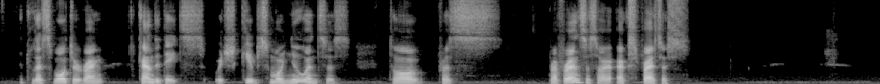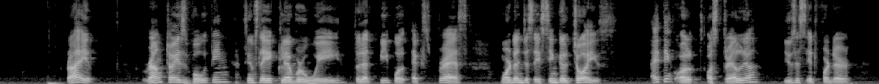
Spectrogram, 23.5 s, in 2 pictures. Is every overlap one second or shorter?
Yes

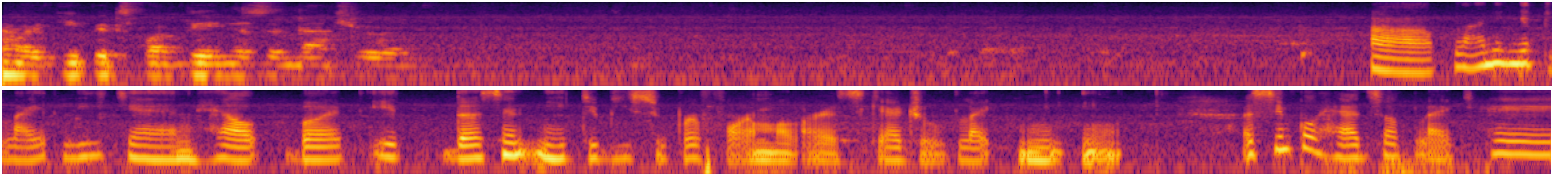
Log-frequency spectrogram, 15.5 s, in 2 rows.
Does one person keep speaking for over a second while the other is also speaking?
No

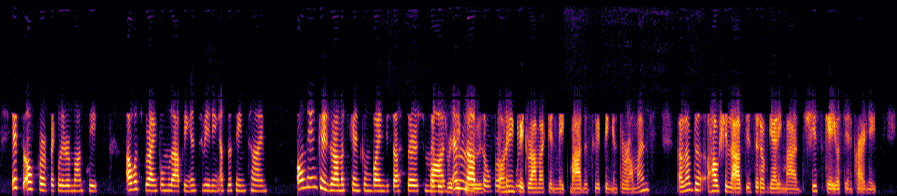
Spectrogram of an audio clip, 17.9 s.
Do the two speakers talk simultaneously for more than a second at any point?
Yes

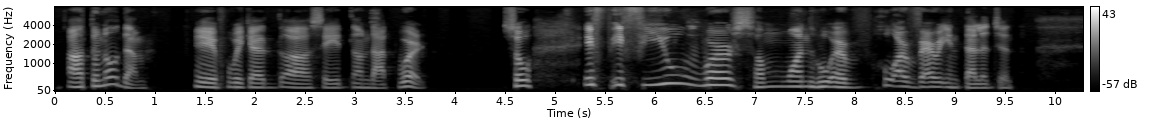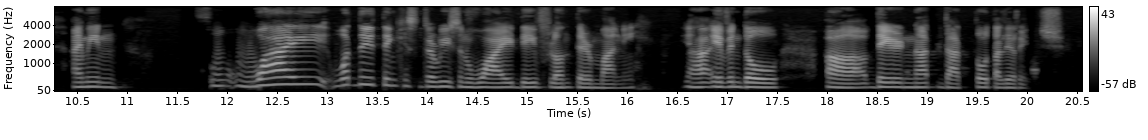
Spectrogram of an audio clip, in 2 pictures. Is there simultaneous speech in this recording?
No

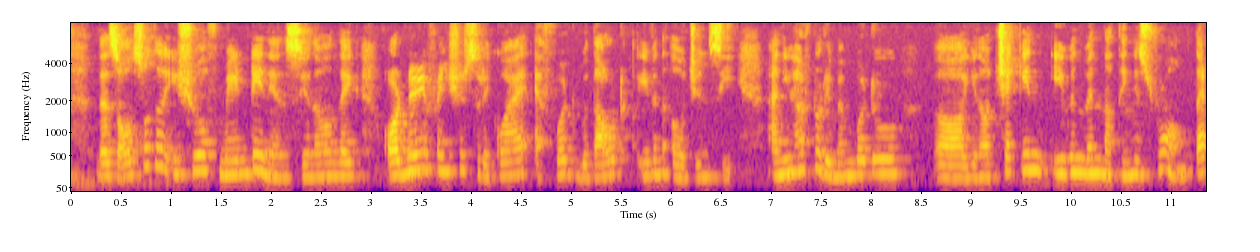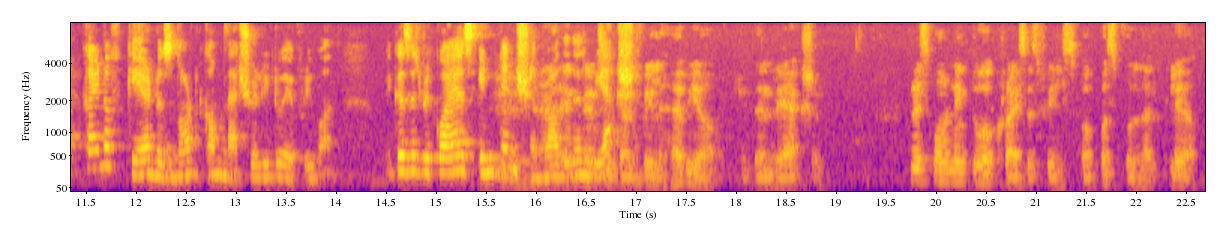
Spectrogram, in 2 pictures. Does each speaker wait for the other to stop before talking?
No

